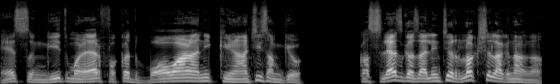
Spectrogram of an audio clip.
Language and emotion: Goan Konkani, angry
